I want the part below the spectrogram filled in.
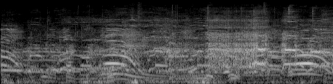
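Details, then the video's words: Kukuak balenggek roosters at a crowing contest at Sirukam dairy farm, Solok regency: several long, arching crows overlap, rising and falling in stepped notes, over a constant crowd murmur. "Lomba ayam kukuak balenggek"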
